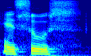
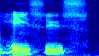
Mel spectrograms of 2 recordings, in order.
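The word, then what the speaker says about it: Jesús: I mean because like in Spanish it's his sous mm-hmm and I just tell people to call me hey-zeus because you know people calling me is weird what's the regions of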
